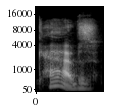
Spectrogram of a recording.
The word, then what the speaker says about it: calves: Not calves, but calves. The L is silent and we pronounce the V sound with vibration plus the Z sound like zebra together.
